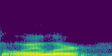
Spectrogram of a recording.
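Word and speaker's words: Euler: the and you notice sometimes they're called Oiler diagrams I wrote that on top e l r it's pronounced Oiler they're both men's names you're going to hear more about Oiler and then um a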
